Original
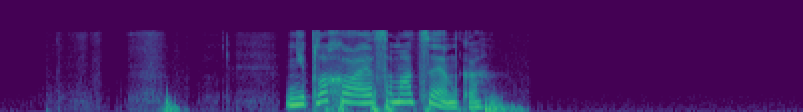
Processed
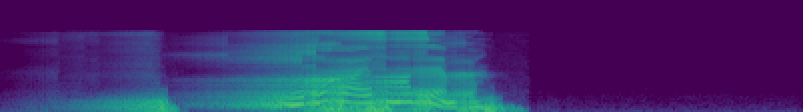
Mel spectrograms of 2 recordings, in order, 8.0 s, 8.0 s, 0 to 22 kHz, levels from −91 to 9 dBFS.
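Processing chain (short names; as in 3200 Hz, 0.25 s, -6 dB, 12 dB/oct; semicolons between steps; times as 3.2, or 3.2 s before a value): spectral swells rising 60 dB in 1.98 s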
